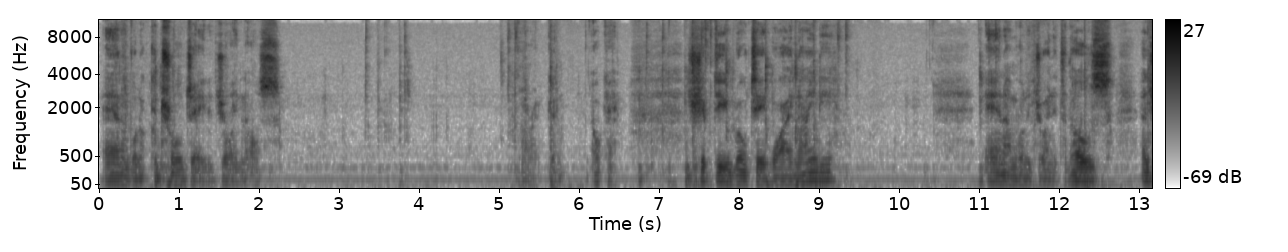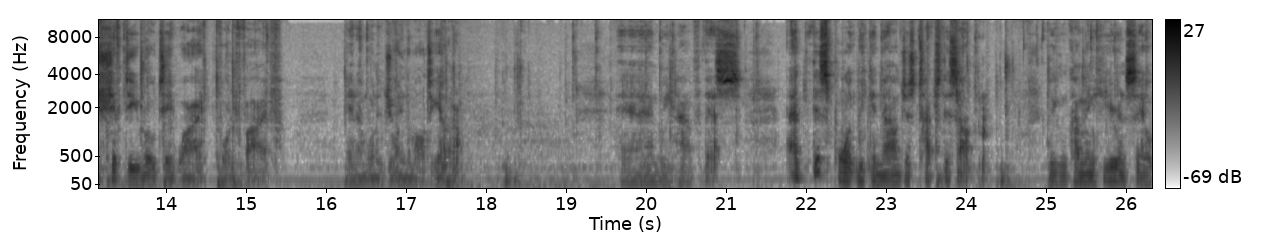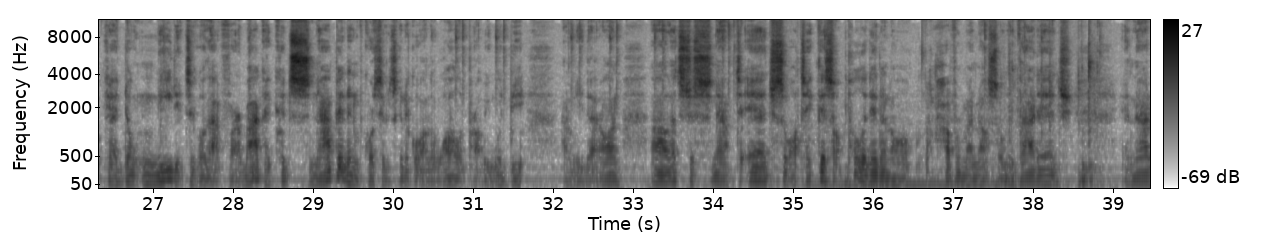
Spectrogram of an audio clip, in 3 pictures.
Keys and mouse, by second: 0.9 ctrl+j, 2.1-3.3 middle drag, 3.8-5.1 middle drag, 5.6 KP_1, 6.8 shift+click, 7.5-8.9 typing, 7.5 click, 9.2 click, 11.1 shift+click, 12.4 ctrl+j, 13.3-14.8 typing, 15.3 click, 16.4 shift+drag, 17.6 ctrl+j, 18.3 alt+a, 19.1 middle drag, 20.0 shift+middle drag, 20.3-21.1 middle drag, 21.4-21.9 middle drag, 22.0 middle click, 22.7 shift+middle drag, 23.4 click, 23.6 Tab, 23.9 shift+middle click, 24.5 alt+a, 25.0 2, 25.9-26.2 middle drag, 27.2-28.2 middle drag, 30.8 click, 31.3-32.3 drag, 32.7 drag, 33.4-34.4 drag, 35.4-37.4 drag, 37.7 alt+a, 37.9 middle click, 38.2 Tab, 38.7 alt+a, 38.8-39.4 middle drag.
